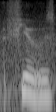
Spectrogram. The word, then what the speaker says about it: Feuz: This, according to Stephen Feuz, but it's spelled f e u z, family name.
